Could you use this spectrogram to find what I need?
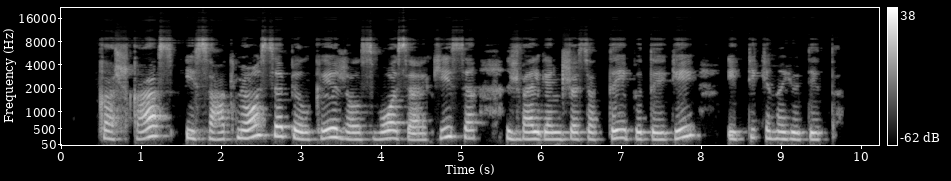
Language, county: Lithuanian, Vilnius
